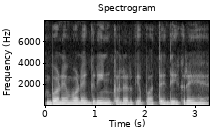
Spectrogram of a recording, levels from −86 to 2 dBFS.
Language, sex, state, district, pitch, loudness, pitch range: Hindi, male, Himachal Pradesh, Shimla, 130 Hz, -14 LUFS, 115-140 Hz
